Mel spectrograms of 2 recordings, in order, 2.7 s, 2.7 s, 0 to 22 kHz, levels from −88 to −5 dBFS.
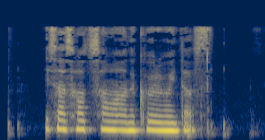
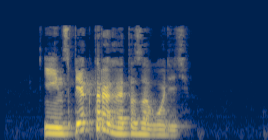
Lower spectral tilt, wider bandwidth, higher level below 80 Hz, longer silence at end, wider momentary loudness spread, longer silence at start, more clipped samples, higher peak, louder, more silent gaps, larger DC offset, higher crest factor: about the same, -5 dB/octave vs -5 dB/octave; about the same, 11.5 kHz vs 11.5 kHz; about the same, -60 dBFS vs -60 dBFS; second, 0.55 s vs 0.85 s; second, 9 LU vs 14 LU; about the same, 0.45 s vs 0.45 s; neither; second, -8 dBFS vs -2 dBFS; second, -21 LUFS vs -17 LUFS; neither; neither; about the same, 14 dB vs 18 dB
